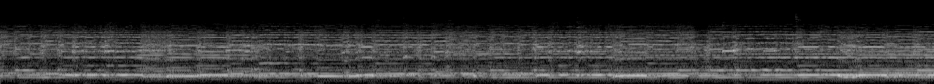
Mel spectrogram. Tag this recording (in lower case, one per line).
guitar
plucked string instrument
music
musical instrument
electric guitar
